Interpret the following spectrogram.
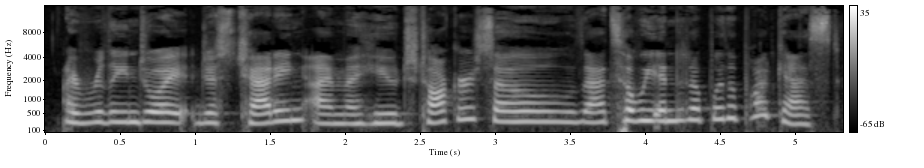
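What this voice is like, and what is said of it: Slightly hoarse, fading voice. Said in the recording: “I am losing my voice a little bit. I think I'm kind of getting sick ... I needed to stop and cough or clear my throat”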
